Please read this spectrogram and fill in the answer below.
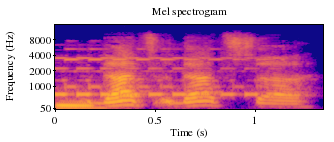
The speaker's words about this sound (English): Just let that phone ring.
